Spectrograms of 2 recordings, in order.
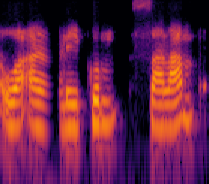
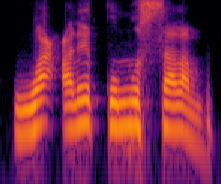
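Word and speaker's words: وعليكم السلام: Ustaz yang rajih cara bacanya adalah waalaikumussalam digabung. Ini faedah ini saya dapatkan dari Syekh kami juga dipia Bunda menjelaskan ee cara baca yang benar adalah waalaikumus ya digabung waalaikumussalam untuk cara baca yang benar.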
